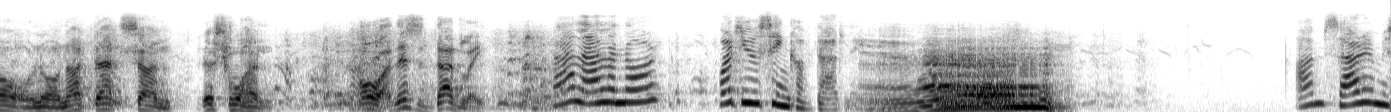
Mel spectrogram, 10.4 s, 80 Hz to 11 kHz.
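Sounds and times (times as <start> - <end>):
speech: 0.0 - 7.7, 9.8 - 10.4
laughter: 0.2 - 5.5, 7.9 - 8.8
cow giving a long loud low moo: 6.5 - 8.1.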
